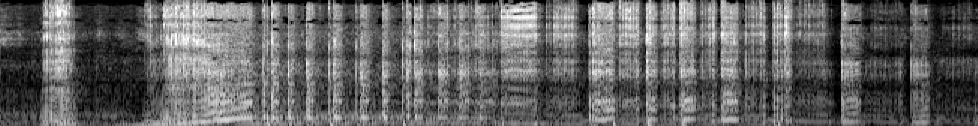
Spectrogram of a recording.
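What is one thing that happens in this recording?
A car engine climbs to a sustained high roar and then drops back.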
